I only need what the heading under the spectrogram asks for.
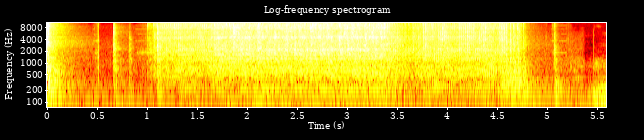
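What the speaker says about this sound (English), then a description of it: "Use the medium 10mm shallow socket with the electric impact wrench to tighten down the bolts" An electric impact wrench fitted with a 10mm shallow socket runs a steady, rapid hammering burst for about four seconds while tightening the mounting bolts on a car's radiator cooling fan assembly, close and alone, with a few clicks before and after.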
